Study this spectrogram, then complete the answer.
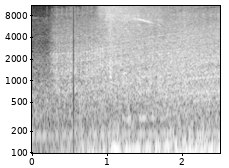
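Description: Mack truck in Farming Simulator 22, a steady loud engine rumble with a brief hiss and a sharp break near the start, continuous throughout.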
